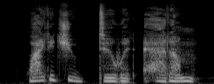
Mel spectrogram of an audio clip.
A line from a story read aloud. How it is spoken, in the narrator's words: Charlie quietly pondered to the slab of rock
